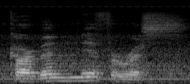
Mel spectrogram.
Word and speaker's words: Carboniferous: 200 million years ago, the really active stages of the how do you pronounce that? Carboniferous.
